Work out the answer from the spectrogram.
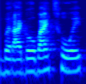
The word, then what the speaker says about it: Toi: and I'm like no there's no a um it's spelled l a t o i is my real name but I go by toy t o i and so when I made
